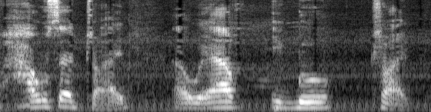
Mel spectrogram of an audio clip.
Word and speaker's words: Igbo: We have Yoruba tribe, we have Hausa tribe, and we have Igbo tribe. The word Igbo, the B sound, is not present in English, so I'm very sure you Westerners won't know how to pronounce that word.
